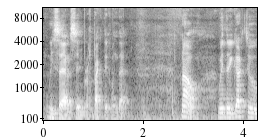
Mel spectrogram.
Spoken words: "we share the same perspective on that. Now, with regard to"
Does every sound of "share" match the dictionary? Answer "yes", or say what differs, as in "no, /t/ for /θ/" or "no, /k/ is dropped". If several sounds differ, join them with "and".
no, /s/ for /ʃ/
